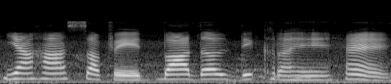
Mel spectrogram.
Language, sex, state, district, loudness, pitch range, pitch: Hindi, male, Madhya Pradesh, Katni, -15 LUFS, 200-255 Hz, 235 Hz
